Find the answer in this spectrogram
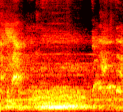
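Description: Animated dinosaurs calling from a TV soundtrack, over background music, heard through the TV's speaker: short high chirps at the start, then a louder low growl about a second in.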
